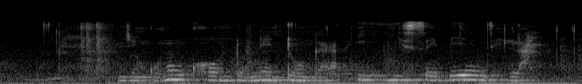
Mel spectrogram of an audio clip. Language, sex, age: Xhosa, female, 24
